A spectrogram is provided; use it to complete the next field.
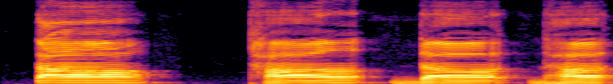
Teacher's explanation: ये दांत से बोले जाते हैं। दांत लगेगा आपका। · ता वर्ग का उच्चारण स्थान क्या है? तो दंत है। दांत से बोले जाते हैं।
